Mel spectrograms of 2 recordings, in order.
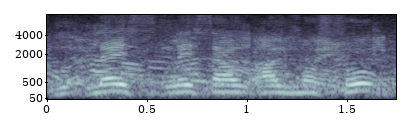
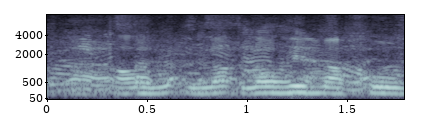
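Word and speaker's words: al-Lawh al-Mahfuz: It's written in, how do you pronounce it? Layth al-Mahfuz? Lohi Mahfuz.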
